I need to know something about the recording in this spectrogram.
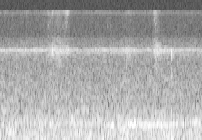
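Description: Scissors snip through thread.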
